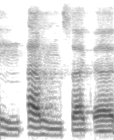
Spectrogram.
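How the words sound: There is a slight hold after 'in am'. The speaker calls it right. "Ada jeda dulu"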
